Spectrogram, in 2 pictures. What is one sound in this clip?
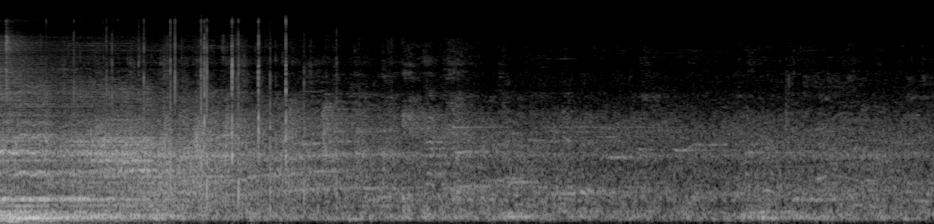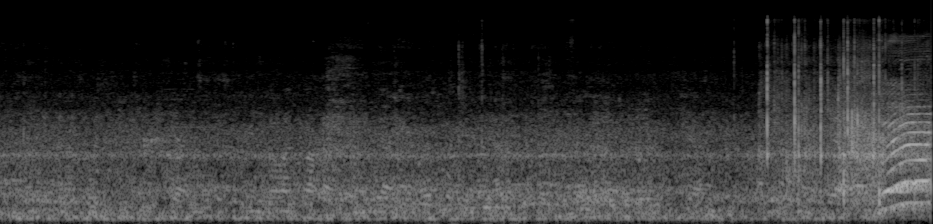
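A band plays amplified music in a large echoing hall.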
